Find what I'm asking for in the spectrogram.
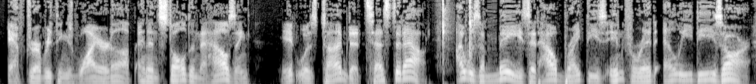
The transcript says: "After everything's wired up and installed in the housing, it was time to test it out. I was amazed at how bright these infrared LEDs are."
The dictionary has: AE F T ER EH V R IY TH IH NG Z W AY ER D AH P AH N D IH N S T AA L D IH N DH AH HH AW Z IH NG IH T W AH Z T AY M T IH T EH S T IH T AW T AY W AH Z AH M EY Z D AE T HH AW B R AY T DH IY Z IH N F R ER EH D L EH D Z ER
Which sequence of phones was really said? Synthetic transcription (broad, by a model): AE F T ER EH V R IY TH IH NG Z W AY ER D AH P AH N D IH N S T AA L D IH N DH AH HH AW Z IH NG IH T W AH Z T AY M T IH T EH S T IH T AW T AY W AH Z AH M EY Z D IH T HH AW B R AY T DH IY Z IH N F ER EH D L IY D Z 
